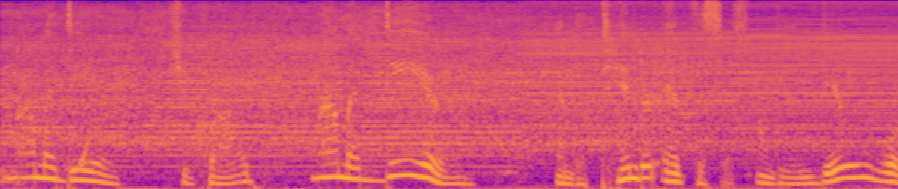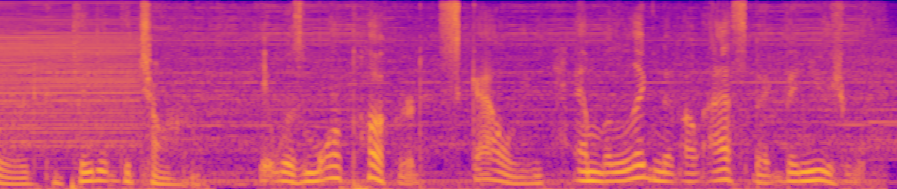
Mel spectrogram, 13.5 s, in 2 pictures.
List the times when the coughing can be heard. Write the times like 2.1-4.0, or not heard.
not heard.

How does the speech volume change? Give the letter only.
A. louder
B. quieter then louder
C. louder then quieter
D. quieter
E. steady
E.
